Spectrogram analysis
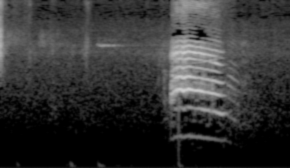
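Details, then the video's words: Bengal cat giving one clear, loud meow of about half a second, bright and harmonic with a slight downward slide, after a few soft clicks and a short thin whistle-like tone. "Bengal cat meowing"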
